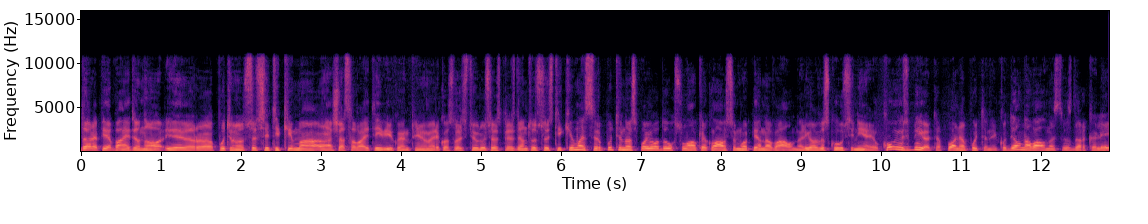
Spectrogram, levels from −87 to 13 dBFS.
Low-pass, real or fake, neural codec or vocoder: 10.8 kHz; fake; codec, 24 kHz, 3 kbps, HILCodec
